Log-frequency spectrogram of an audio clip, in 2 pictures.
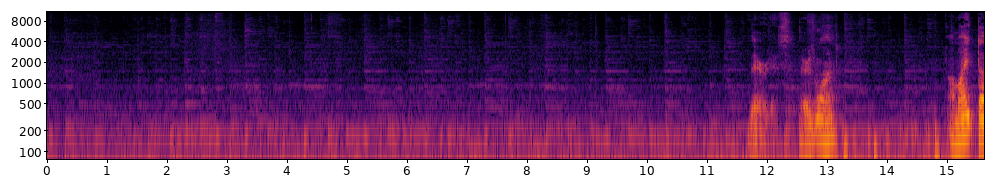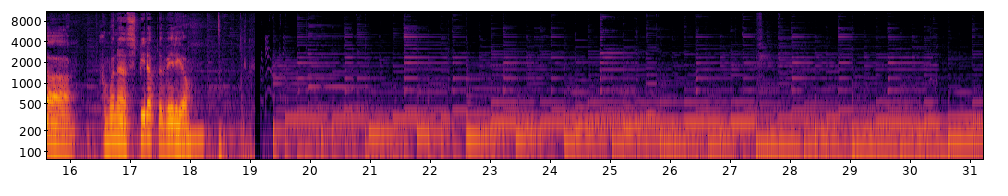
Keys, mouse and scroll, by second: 2.0-4.5 drag, 5.8-7.7 drag, 9.0-11.3 drag, 18.8 shift+middle click, 19.4 click, 20.3 click, 20.8 click, 21.0 click, 21.5 click, 21.8 click, 22.7 click, 23.3 click, 23.7 click, 24.4 shift+click, 24.8 click, 25.2 click, 25.2 click, 25.6-26.8 drag, 26.9 click, 27.7 shift+click, 28.1 click, 28.4 click, 28.6 click, 29.1 super+z, 29.3 click, 30.6 click, 31.0 click.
